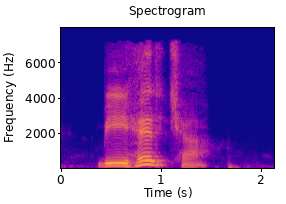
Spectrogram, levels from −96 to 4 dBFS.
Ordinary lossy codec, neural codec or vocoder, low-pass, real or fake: MP3, 48 kbps; codec, 16 kHz, 1 kbps, X-Codec, HuBERT features, trained on LibriSpeech; 7.2 kHz; fake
